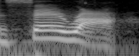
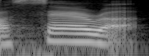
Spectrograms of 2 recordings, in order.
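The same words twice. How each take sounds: First: "Sarah" ending in a full "AH"; schwa turned ah. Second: "Sarah" ending in a light uh; correct schwa. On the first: Teacher imitating students, full ah ending. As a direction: open ah on the end of "Sarah". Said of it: "会把它喊成". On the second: Teacher giving the girl's name, light schwa ending. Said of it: "就是轻声呃". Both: Shown as a demonstration.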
